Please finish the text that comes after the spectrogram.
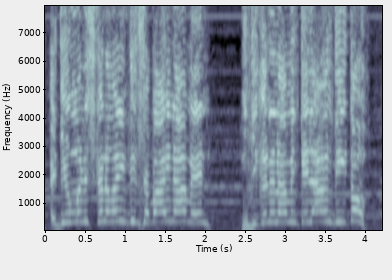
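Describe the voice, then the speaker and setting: A resentful young Filipino father in a radio play, spitting out scorn at a rapid pace. His voice is strained very high and sharp, combative toward his own family. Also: soft background music, exaggerated voice. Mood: defiant, furious. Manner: shouting, scornful, confrontational. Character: hot-tempered, resentful grown son and young father. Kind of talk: Filipino radio drama acting.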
